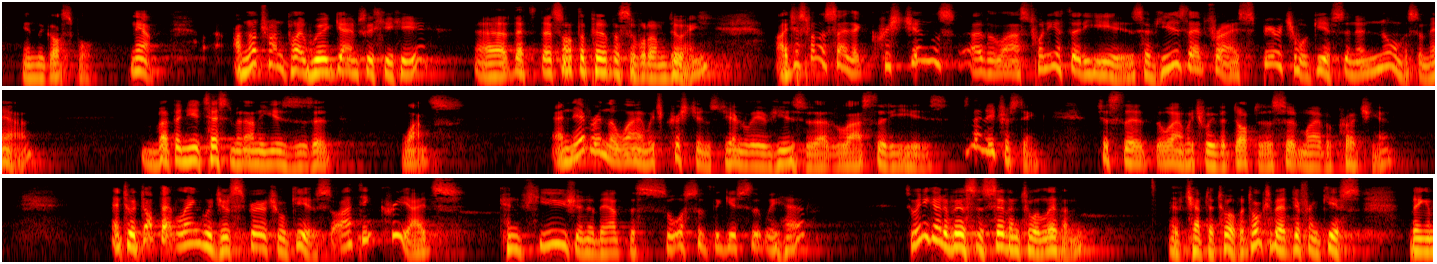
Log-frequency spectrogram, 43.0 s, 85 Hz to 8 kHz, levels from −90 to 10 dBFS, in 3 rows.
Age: 60-79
